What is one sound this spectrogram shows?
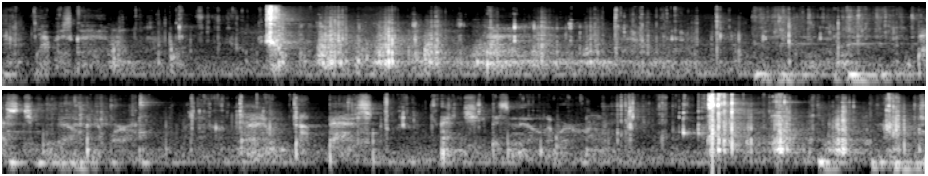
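A woman eats close to a microphone, with soft wet chewing sounds.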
